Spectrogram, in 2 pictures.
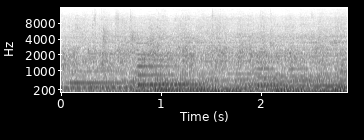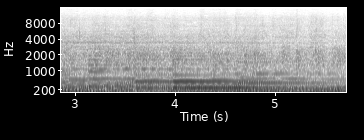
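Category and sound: crowd, audience applauding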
